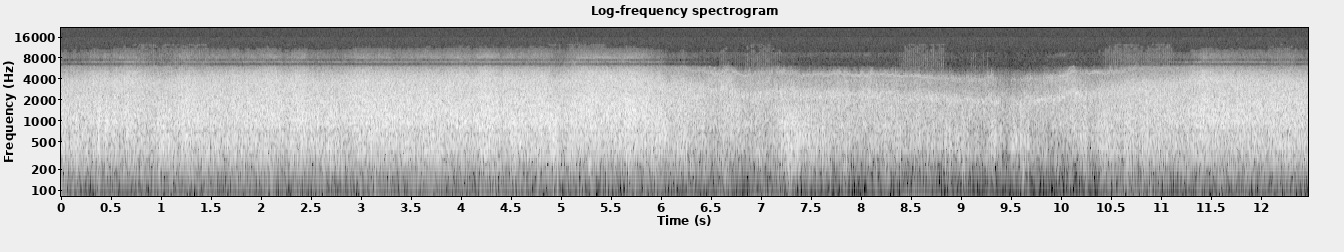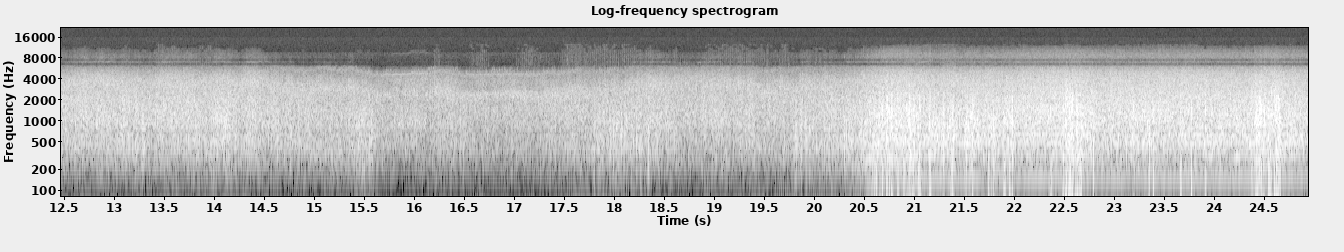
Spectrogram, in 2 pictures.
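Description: Wind rushing past a Cularis electric glider's onboard microphone as it glides with the motor off. About twenty seconds in, the electric motor starts and the folding propeller runs with a steady hum over louder, buffeting wind.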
